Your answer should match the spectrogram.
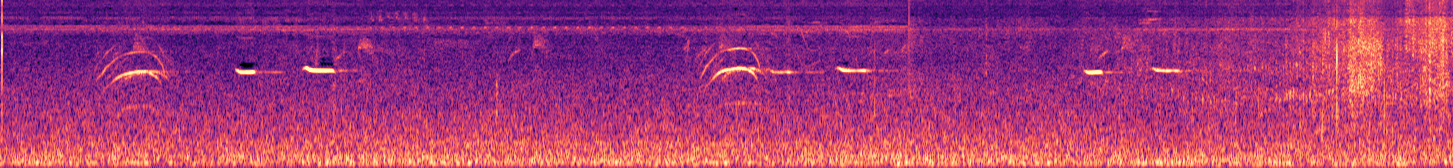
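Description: Outdoor rural ambience: a steady low background rumble, with a bird calling. An arched two-part call comes about a second in and again about five seconds in, with short chirps after each.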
